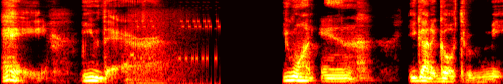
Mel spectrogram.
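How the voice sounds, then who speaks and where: A man puts on a character voice at a medium pitch. He goes at a fairly slow pace with long, frequent pauses. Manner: gruff, challenging.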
